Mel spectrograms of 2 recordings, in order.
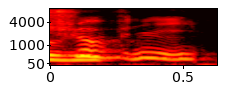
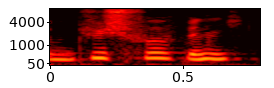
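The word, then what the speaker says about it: Duchovny: Est-ce que tu crois que le V, on le prononce? – Bah, c'est au choix, soit David Duchaugny, soit David Duchaugny. – Duchauvny. Mais moi, je pense que en langue française, toutes lettres se prononcent quand même, donc ce serait plutôt Duchauvny.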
